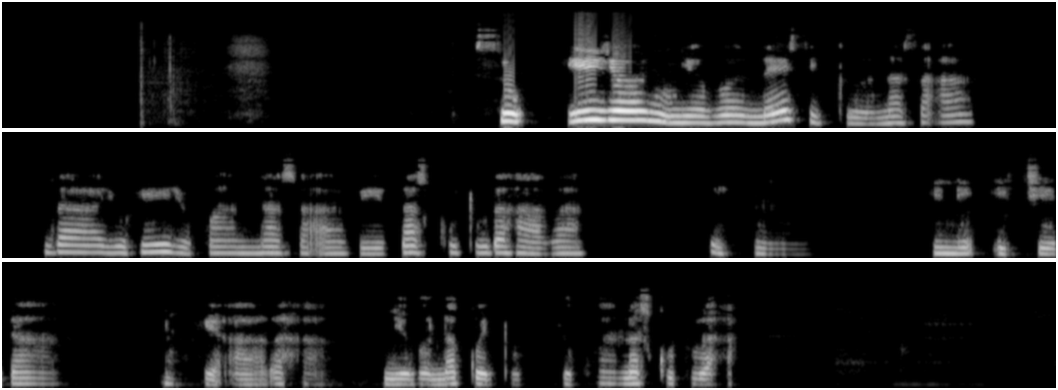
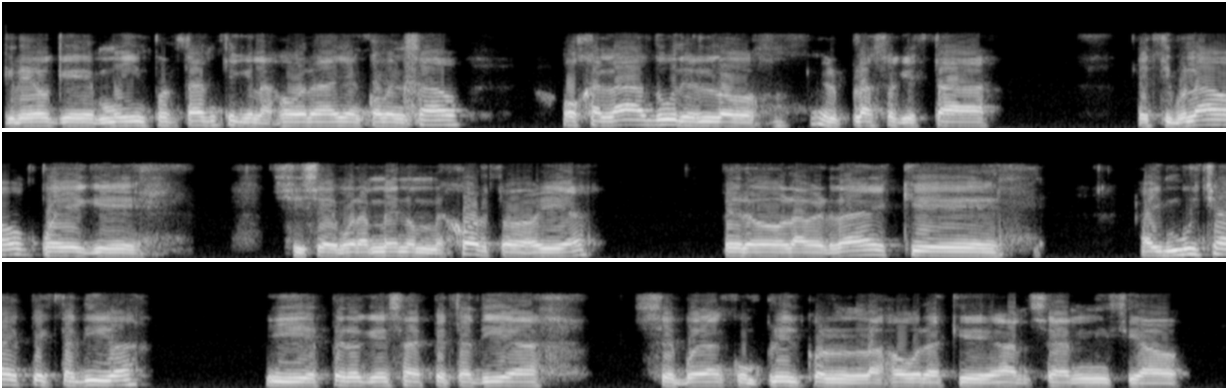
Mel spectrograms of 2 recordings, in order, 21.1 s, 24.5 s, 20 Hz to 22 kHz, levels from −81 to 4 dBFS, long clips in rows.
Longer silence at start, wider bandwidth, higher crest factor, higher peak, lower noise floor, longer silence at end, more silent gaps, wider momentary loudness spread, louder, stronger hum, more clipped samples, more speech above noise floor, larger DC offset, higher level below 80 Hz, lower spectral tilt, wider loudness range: first, 3.15 s vs 0 s; first, 11 kHz vs 8.2 kHz; first, 20 dB vs 12 dB; about the same, 0 dBFS vs 0 dBFS; first, -88 dBFS vs -65 dBFS; first, 2.15 s vs 0.25 s; neither; first, 21 LU vs 8 LU; second, -17 LUFS vs -12 LUFS; neither; first, 0.2% vs under 0.1%; first, 70 dB vs 54 dB; neither; second, -68 dBFS vs -60 dBFS; about the same, -5.5 dB/octave vs -4.5 dB/octave; first, 17 LU vs 2 LU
